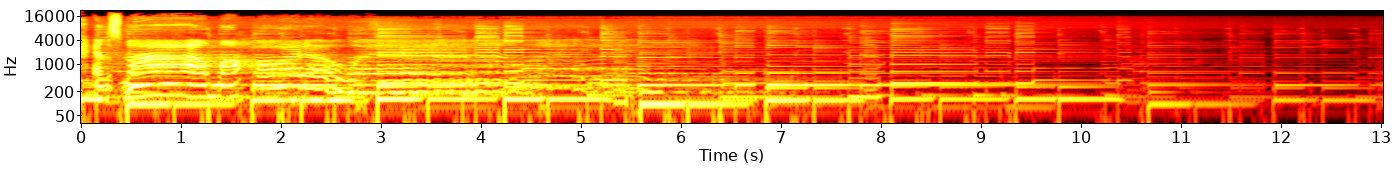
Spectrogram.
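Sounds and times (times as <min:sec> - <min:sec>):
folk song: 0:00.0 - 0:08.7.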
